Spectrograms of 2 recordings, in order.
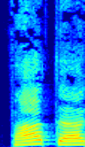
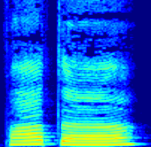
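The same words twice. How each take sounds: First: Put-on high little boy's voice, falling, louder; child tugging at his father's attention; boy calling his father again; insistent child's call. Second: Put-on a small boy calling his father, pitched high; high child voice calling out, rising; five-year-old calling for his father; bright child's voice. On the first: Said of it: "Thomas' helle Stimme". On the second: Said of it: "ließ sich Thomas' helle Stimme hören". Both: A narrator's reading.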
